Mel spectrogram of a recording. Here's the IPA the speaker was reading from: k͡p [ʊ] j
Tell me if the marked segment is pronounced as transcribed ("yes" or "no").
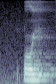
yes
